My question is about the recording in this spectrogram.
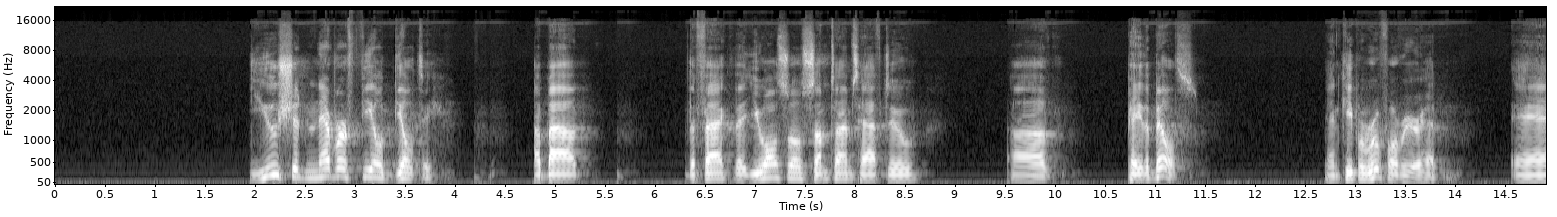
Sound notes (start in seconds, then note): none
